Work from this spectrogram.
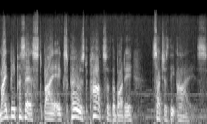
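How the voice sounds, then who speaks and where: Music plays in the background as a man talks at a moderate pace, his pitch swinging very widely. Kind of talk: documentary narration.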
